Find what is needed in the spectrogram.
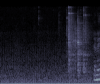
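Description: A brief cluster of clinks from a ring of metal measuring spoons as a tablespoon of milk is measured over a small bowl, about one and a half seconds in, after a stretch of quiet room tone.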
